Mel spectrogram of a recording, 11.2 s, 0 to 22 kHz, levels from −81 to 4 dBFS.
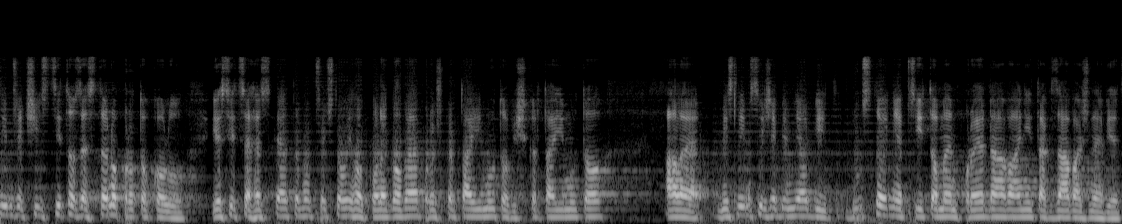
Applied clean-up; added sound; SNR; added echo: neural separator model SepFormer DNS4.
